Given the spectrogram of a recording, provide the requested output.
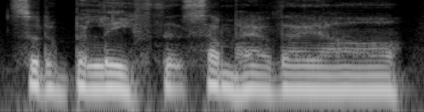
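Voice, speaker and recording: A man's voice: mid-range voice, little pitch movement, moderate pace, mellow, slightly rough, dry recording. A middle-aged man, a former police officer co-hosting a podcast, talking bluntly and firmly about criminals. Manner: blunt and opinionated. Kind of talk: casual chat.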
